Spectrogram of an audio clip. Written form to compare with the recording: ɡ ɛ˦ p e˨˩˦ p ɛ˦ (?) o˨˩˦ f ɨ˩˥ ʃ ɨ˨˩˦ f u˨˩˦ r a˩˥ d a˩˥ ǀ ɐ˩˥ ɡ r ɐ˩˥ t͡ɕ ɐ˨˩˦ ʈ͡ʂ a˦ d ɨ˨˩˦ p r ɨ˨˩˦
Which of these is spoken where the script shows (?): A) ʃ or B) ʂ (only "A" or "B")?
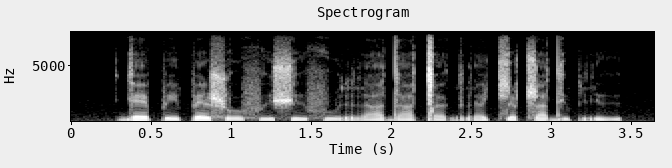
B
